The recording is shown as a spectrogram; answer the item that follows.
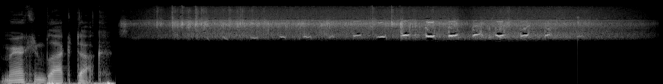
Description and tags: This recording is of a you American Black Duck that was squeaking away as it tried to get to it's mother.
song, bird, bird-song, wild, birds, call, nature, north-america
